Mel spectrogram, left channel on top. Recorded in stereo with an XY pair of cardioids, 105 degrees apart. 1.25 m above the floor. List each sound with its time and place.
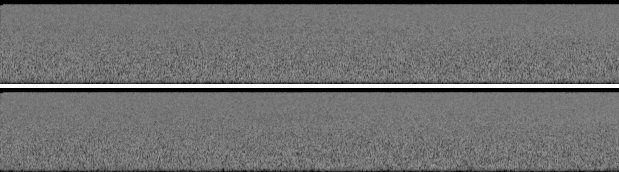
Only background noise.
